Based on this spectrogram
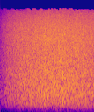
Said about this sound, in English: Steam and pistons and huge paddle wheels on the water.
